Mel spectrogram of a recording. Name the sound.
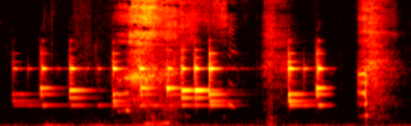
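phone ringing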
